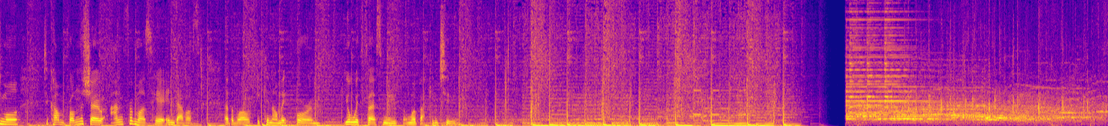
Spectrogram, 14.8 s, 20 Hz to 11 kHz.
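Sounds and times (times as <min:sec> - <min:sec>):
speech: 0:00.0 - 0:06.4
upbeat music: 0:00.0 - 0:12.2
crowd cheering and applauding on a busy trading floor: 0:06.4 - 0:10.7, 0:11.3 - 0:14.7
stock exchange opening electric bell ringing: 0:11.3 - 0:12.6.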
